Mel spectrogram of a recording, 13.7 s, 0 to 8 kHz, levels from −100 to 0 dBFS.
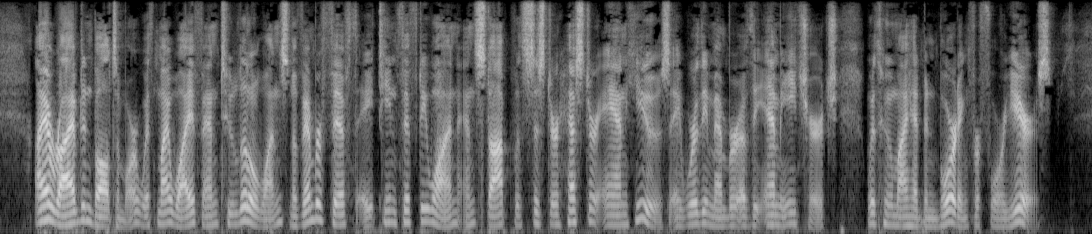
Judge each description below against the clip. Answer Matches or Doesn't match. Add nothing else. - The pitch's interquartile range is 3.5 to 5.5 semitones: Matches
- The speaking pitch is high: Doesn't match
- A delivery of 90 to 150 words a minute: Doesn't match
